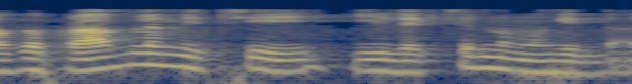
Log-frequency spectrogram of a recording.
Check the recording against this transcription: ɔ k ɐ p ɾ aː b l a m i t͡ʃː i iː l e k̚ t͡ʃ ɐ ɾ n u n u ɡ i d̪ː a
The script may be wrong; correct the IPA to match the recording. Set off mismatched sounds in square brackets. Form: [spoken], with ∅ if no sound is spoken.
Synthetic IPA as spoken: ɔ k ɐ p ɾ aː b l [ɐ] m i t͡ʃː i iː l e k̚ t͡ʃ ɐ ɾ n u [m] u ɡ i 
